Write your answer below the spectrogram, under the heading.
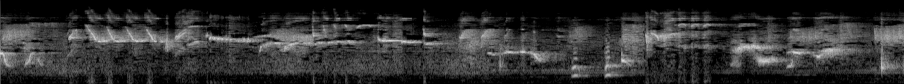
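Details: White-rumped shama (murai batu) in full song, a master recording for training other shamas: a dense, fast run of varied whistles, sweeps and harsh chattering notes, mostly high-pitched, with no pauses.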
